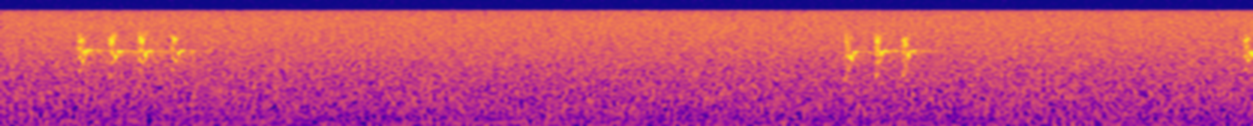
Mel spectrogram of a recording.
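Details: Little owl (Athene noctua indigena) giving short, sharp, high yelping notes in quick bursts of three or four, then a lone note, over a steady low background hiss.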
